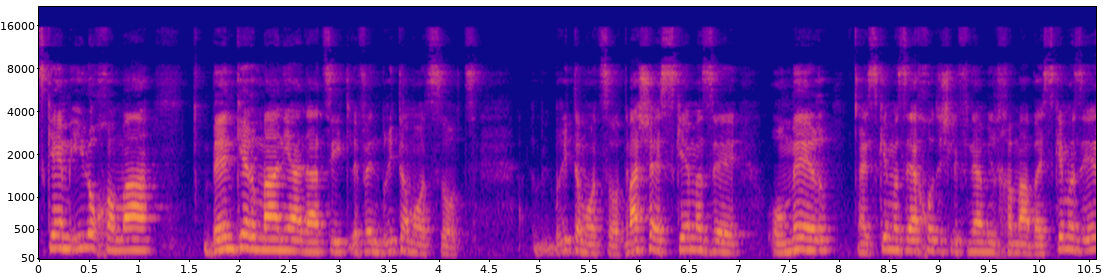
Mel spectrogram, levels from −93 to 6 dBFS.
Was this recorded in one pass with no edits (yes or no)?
no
